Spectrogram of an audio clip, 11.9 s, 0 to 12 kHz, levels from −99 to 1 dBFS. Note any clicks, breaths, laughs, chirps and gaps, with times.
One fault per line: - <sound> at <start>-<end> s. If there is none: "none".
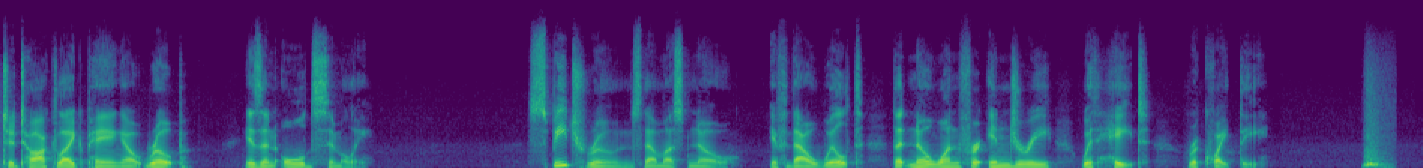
- whoosh at 11.3-11.6 s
